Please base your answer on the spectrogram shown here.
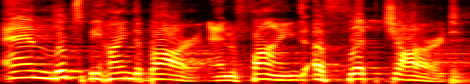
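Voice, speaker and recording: A man's voice: high voice, very animated, slow pace. Young man narrating a stage play. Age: young adult. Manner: reads the stage directions aloud. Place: large stage hall. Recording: hall reverb with music behind.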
